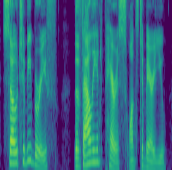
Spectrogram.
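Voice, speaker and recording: A woman voicing a stern, formal noble mother in a dramatic reading of a play, speaking in a lowered, measured voice. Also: sing-song, fairly bright tone, no room sound, clean studio sound.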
